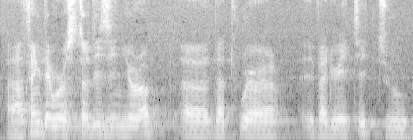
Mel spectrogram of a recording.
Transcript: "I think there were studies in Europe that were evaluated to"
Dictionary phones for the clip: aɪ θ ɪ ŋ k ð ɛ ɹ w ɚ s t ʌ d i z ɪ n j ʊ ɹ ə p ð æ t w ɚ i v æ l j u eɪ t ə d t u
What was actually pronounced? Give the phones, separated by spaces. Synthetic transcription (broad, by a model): aɪ θ ɪ ŋ k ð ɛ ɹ w ɚ s t ʌ d i z ɪ n j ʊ ɹ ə p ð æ t w ɚ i v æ l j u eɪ t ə d t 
